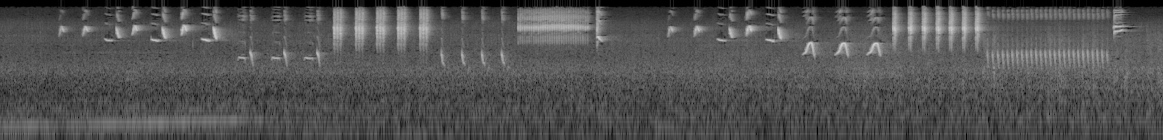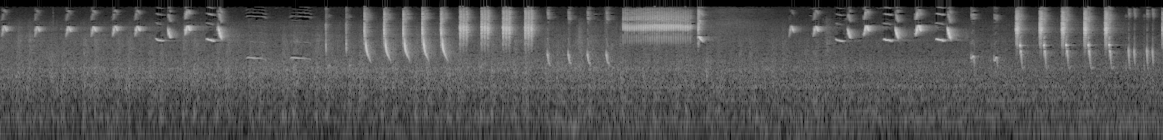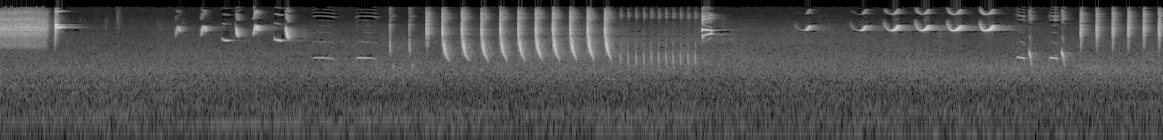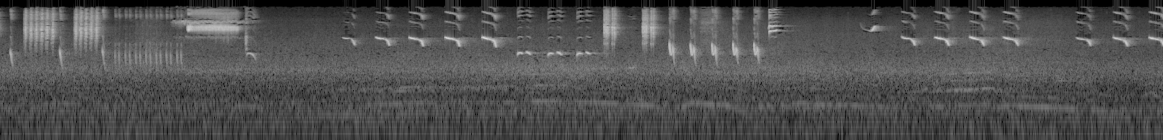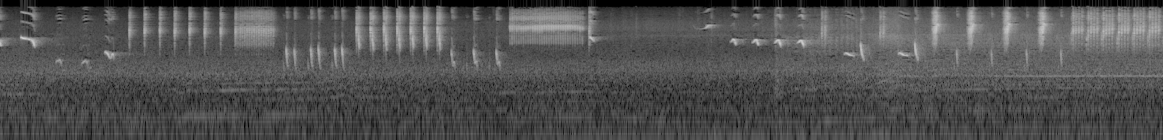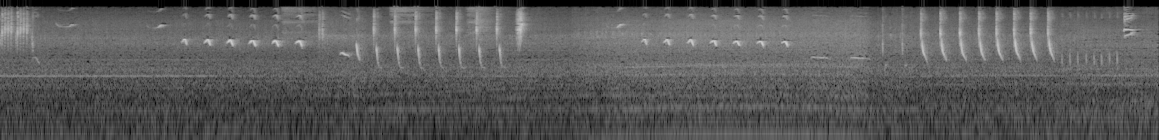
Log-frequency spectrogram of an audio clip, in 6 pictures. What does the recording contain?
Night Bird Moscow in May_background Skytrain and the road
Bird, City, Moscow, Night, Russia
